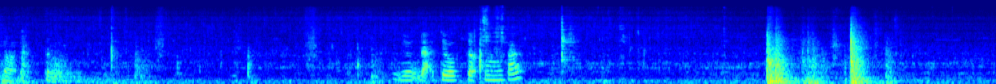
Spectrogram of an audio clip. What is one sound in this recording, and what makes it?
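Water boils in a pot.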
